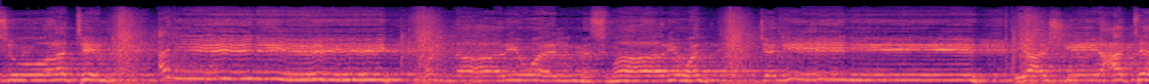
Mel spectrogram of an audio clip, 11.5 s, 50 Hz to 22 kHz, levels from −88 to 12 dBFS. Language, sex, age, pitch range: Arabic, male, 30-49, 225-260 Hz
